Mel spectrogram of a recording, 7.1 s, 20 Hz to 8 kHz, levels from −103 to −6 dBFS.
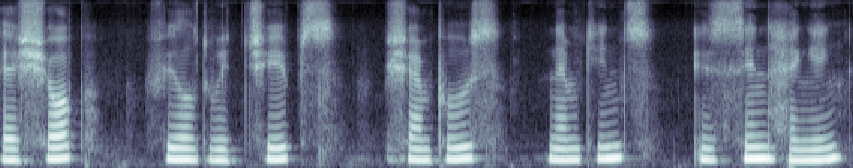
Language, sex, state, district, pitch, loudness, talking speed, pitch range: English, female, Nagaland, Kohima, 195 Hz, -17 LUFS, 85 wpm, 185-205 Hz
